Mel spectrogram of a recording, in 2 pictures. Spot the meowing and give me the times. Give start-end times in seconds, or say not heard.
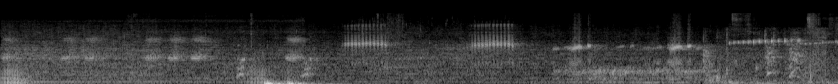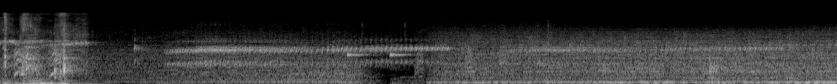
not heard.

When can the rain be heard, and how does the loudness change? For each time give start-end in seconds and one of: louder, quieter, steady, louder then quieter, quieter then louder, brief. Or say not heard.
0.0-16.7 quieter then louder.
